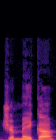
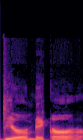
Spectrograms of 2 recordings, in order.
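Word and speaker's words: D'yer Mak'er: I think the other one, it took me years to figure out how to pronounce the name Jamaica, which is how you pronounce that song. I used to call it Deer Maker or whatever.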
